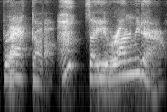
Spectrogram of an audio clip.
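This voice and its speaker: Gruff old sailor captain, slow, husky, fierce or pleading, radio drama. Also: female voice, high voice, a bit bright, heavily acted. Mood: gruff, wary. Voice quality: raspy, gravelly. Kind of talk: radio play acting.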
